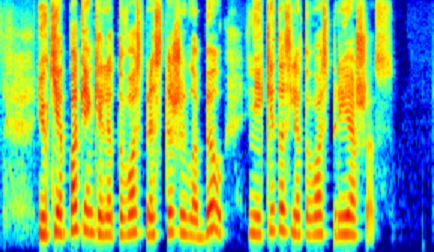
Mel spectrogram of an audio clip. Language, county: Lithuanian, Vilnius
